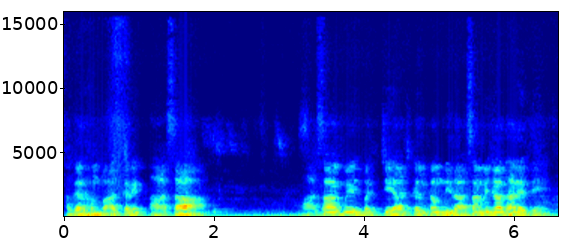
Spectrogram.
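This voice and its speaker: A man teaches grammar for an exam, his voice sitting a little high. He keeps firing questions and repeating the answers with a playful, homely touch. The recording echoes around the room over a faint ambient hum. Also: steady tone, measured pace, mellow. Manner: joking, homely teacher talk. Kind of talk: exam-prep grammar lesson.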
